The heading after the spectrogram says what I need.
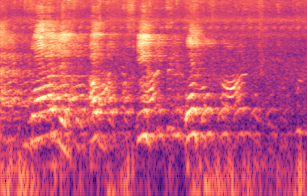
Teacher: வாது நாவின் ஓரம் மேல் கணவாய் பற்கள் மேலே தொடும் பொழுது ஒலிக்கப்பெறுகின்றது.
